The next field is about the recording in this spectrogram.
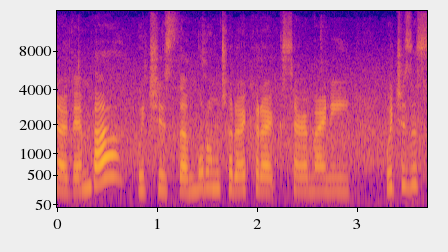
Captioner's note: speaking in Woi Wurrung traditional language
